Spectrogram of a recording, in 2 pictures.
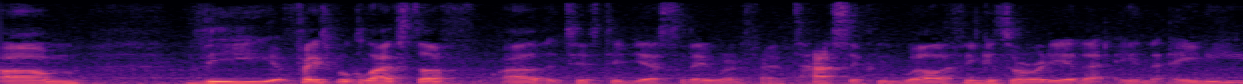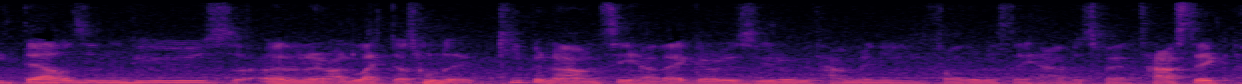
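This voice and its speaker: Over noticeable background noise, a medium-pitched man talks at a very fast pace with lively intonation. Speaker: vlogger and business owner. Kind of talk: casual vlog talk to camera. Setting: at home.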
